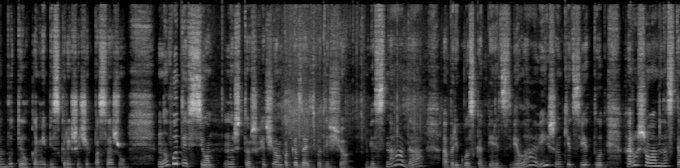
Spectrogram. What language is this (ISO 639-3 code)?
rus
